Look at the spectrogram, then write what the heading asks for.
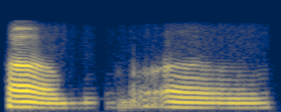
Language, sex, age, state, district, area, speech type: Sanskrit, male, 60+, Karnataka, Bangalore Urban, urban, conversation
